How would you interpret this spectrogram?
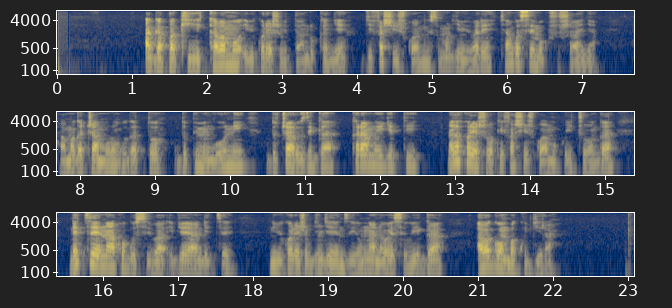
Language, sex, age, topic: Kinyarwanda, male, 18-24, education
